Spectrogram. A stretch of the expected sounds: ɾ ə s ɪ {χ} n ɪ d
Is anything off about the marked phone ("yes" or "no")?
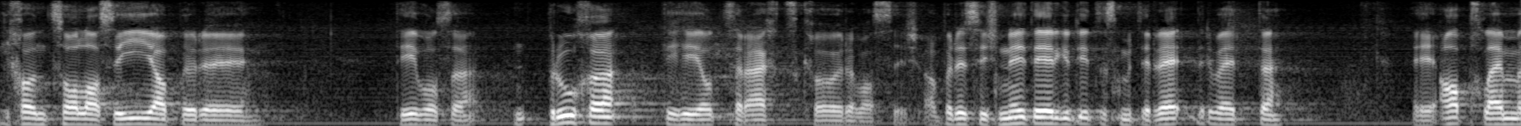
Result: yes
